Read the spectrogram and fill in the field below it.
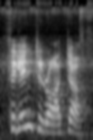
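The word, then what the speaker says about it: Coelenterata: देखो क्या होता है, सबसे पहले होगा फाइलम पॉरीफेरा, सिलेंटेराटा, ओ साइलेंट है, टेनोफोरा, प्लैटीहेलमिन्थिस, एस्केलेमिन्थिस, ठीक है, Annelida, arthropoda, Mollusca, Echinodermata, हेमिकॉर्डाटा, last में कॉर्डाटा।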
